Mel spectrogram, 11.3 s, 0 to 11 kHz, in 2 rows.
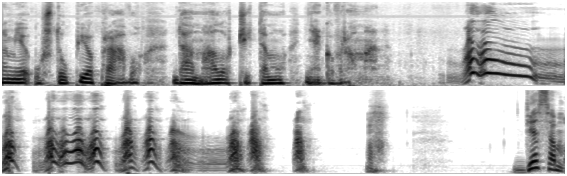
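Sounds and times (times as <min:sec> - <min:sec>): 
speech: 0:00.0 - 0:03.8, 0:05.6 - 0:06.2, 0:06.8 - 0:07.1, 0:10.9 - 0:11.2
dog whining yelp: 0:04.5 - 0:09.4
dog barking sharply: 0:04.6 - 0:05.0, 0:05.6 - 0:09.5.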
